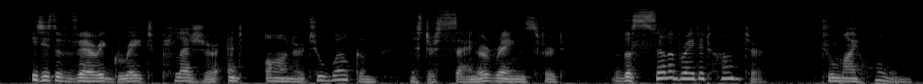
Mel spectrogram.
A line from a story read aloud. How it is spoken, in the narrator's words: In a cultivated voice, marked by a slight accent that gave it added precision and deliberateness, said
